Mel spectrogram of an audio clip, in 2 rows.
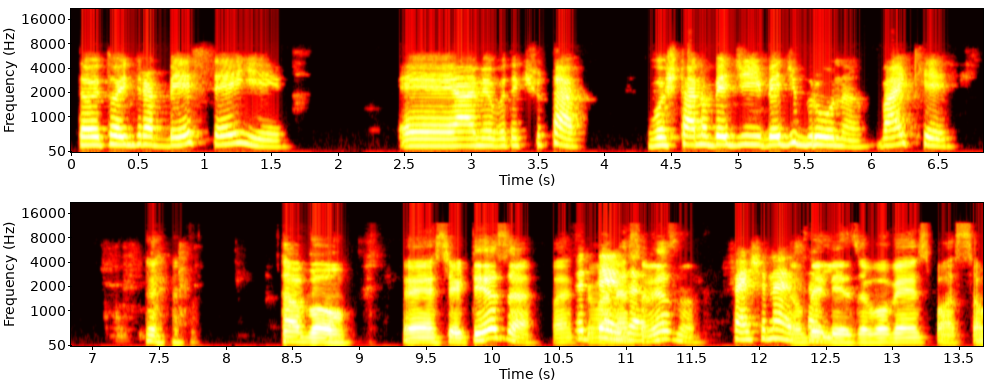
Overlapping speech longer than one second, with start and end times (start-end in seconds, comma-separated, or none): none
